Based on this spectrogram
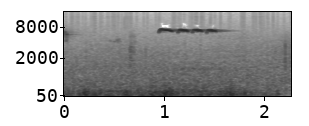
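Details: Long-tailed tit of the Hokkaido form called shima-enaga, in forest; calls said to mean 'I'm here' or 'something is there'. A quick run of four thin, very high notes, lasting under a second, over a low rumbling background.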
